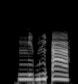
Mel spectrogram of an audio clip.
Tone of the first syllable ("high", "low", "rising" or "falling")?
low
